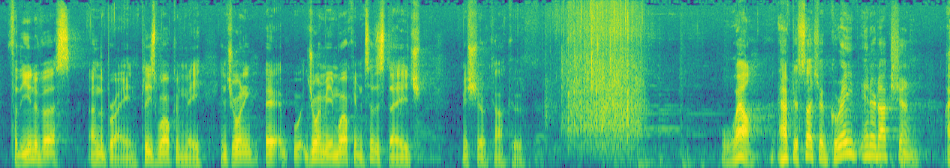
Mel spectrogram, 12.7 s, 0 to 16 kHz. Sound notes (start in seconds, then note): 7.2 applause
